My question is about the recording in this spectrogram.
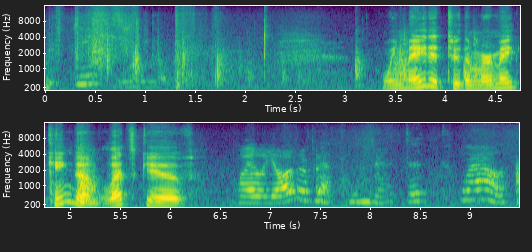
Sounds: inside a small room, speech

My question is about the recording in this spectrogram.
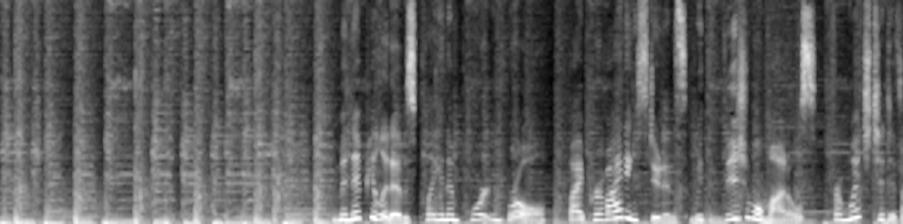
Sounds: speech, music

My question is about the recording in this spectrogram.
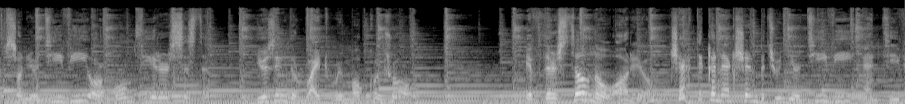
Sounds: music, speech

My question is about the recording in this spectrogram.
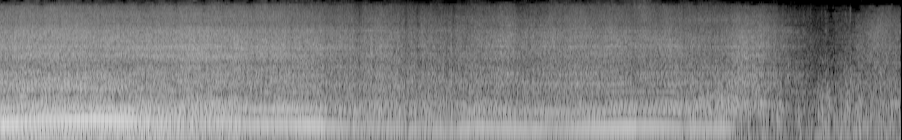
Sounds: vehicle

